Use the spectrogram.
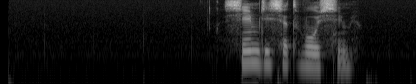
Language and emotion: Russian, neutral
